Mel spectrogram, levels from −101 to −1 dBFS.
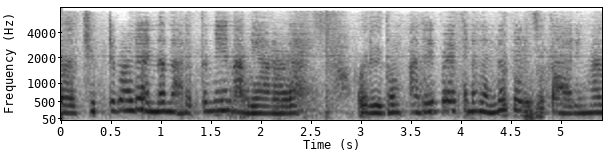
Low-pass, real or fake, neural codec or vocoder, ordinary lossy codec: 7.2 kHz; fake; codec, 44.1 kHz, 0.9 kbps, DAC; MP3, 64 kbps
